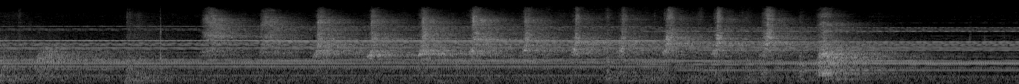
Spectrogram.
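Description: Church organ holding several steady high tones. Over them, from about two seconds in until near the end, runs a regular series of short hissing strokes, about two a second.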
